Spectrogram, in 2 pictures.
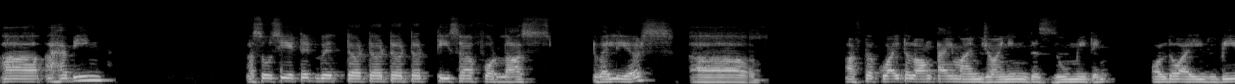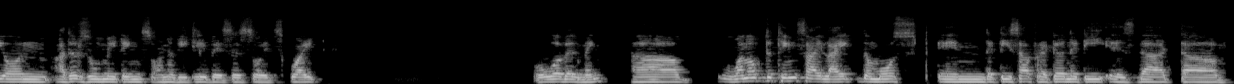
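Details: Adult male, member of an Indian stammering association for 12 years, who refers to people who stammer as "us", suggesting he stammers himself; speaking in a Zoom workshop; stuttering (stammering).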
